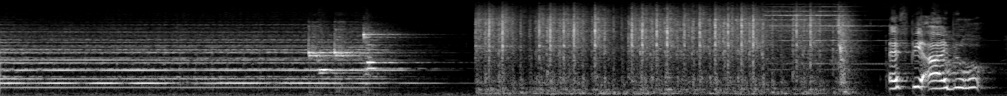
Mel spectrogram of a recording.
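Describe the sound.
A telephone bell rings in one long, loud, rattling burst of about four seconds, following a sustained musical tone, and then a voice starts to speak.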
